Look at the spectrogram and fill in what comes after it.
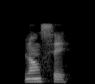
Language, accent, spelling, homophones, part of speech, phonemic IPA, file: French, France, lançai, lancé / lancée / lancées / lancer / lancés / lancez, verb, /lɑ̃.se/, LL-Q150 (fra)-lançai.wav
- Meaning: first-person singular past historic of lancer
